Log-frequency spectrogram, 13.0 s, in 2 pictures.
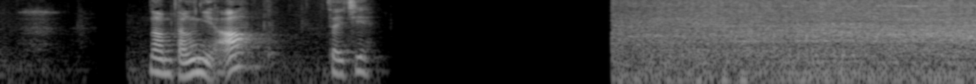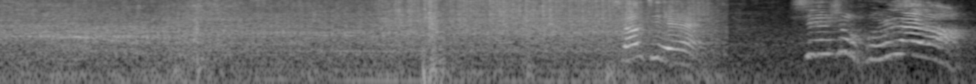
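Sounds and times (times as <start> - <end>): sharp thump: 9.3 - 9.7.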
